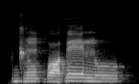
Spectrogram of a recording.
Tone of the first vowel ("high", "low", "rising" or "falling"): low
